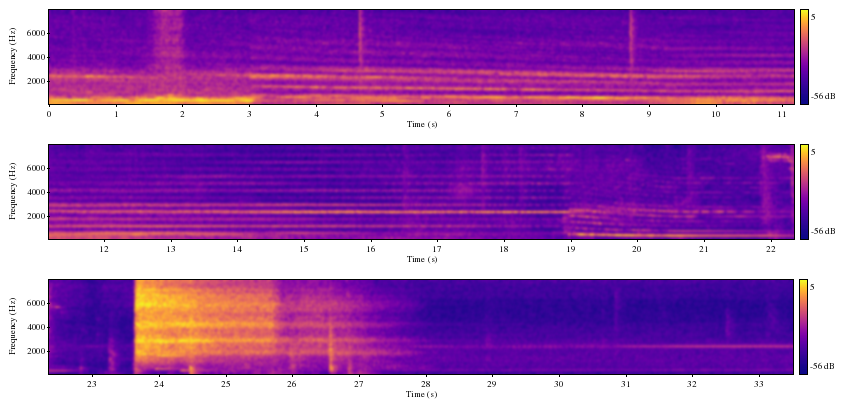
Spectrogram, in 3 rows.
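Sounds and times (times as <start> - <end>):
Sotetsu 9000R train: 0.0 - 33.5.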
